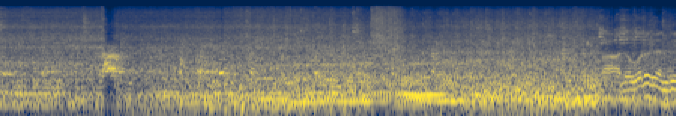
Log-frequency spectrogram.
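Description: A power sander whirs loudly against wood.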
